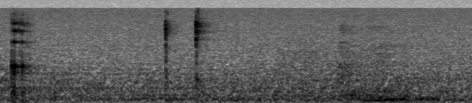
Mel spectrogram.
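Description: Near silence: room tone with two faint clicks close together, about a second in.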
